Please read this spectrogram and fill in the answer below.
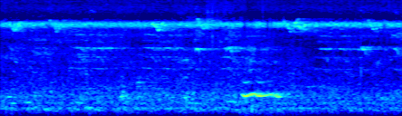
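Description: Steady high-pitched insect chorus in forest. A short wavering animal call rises above it about three and a half seconds in.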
